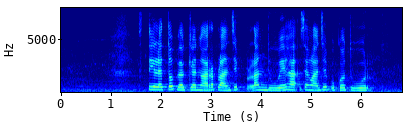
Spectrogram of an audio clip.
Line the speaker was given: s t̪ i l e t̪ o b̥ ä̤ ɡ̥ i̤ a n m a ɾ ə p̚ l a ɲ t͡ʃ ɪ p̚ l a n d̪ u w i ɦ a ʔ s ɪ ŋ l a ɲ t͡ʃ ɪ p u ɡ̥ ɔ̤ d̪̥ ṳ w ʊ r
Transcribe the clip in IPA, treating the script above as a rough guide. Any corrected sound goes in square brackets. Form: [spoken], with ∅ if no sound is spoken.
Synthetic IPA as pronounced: s t̪ i l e t̪ o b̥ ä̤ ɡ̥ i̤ a n [ŋ] a ɾ ə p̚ l a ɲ t͡ʃ ɪ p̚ l a n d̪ u w [e] ɦ a ʔ s ɪ ŋ l a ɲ t͡ʃ ɪ p u ɡ̥ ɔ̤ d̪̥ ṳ w ʊ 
